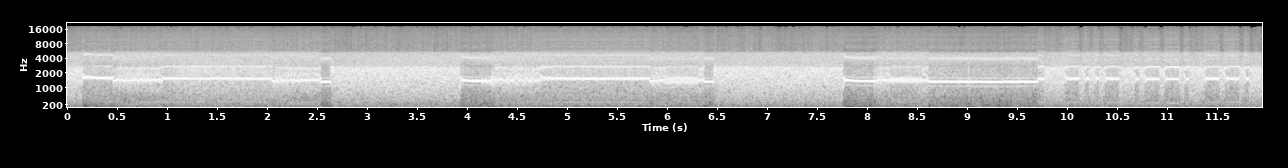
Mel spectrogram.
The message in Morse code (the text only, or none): none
